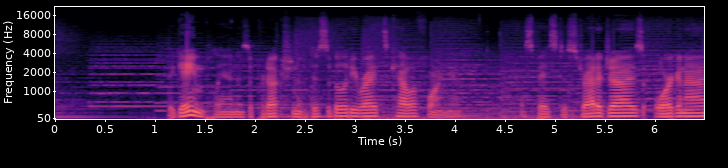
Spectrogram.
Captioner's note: voiceover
